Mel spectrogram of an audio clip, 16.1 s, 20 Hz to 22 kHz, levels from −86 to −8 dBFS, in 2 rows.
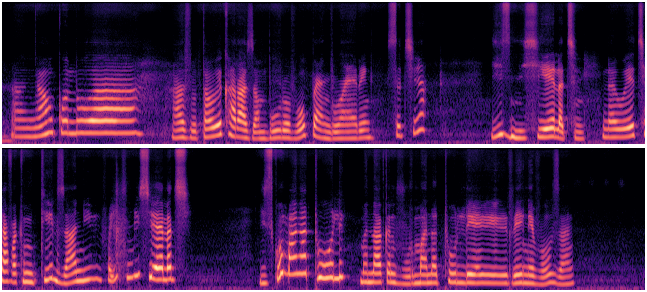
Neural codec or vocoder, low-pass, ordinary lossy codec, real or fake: autoencoder, 48 kHz, 32 numbers a frame, DAC-VAE, trained on Japanese speech; none; none; fake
